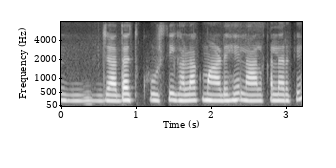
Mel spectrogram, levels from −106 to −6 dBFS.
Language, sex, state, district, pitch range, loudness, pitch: Chhattisgarhi, female, Chhattisgarh, Rajnandgaon, 205-225 Hz, -17 LUFS, 210 Hz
